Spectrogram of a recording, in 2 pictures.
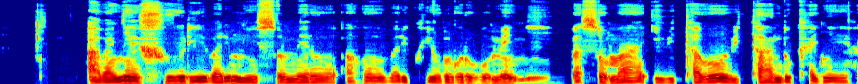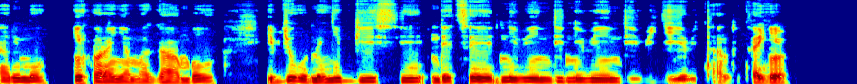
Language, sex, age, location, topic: Kinyarwanda, male, 18-24, Huye, education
